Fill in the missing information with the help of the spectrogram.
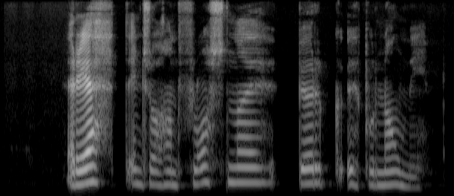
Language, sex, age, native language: Icelandic, male, 12, Icelandic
